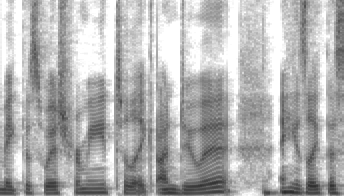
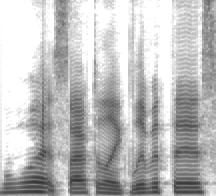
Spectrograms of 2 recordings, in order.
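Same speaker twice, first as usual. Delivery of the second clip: imitated angry, complaining tone; 3 semitones higher than usual. Retelling a character's reaction: imitating someone angry.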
